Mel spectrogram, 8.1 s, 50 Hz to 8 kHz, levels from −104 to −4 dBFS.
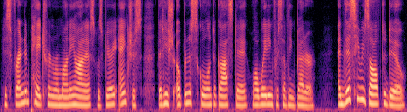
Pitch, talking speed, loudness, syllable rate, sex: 185 Hz, 200 wpm, -19 LUFS, 5.9 syllables/s, female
